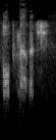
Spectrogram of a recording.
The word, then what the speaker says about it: Foltynewicz: Fultonevich.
